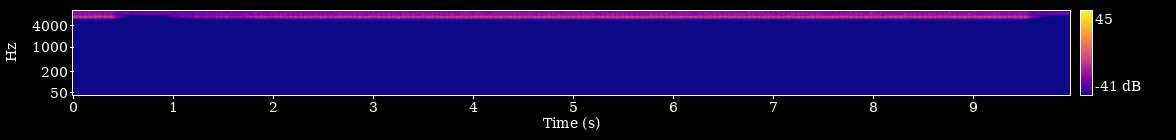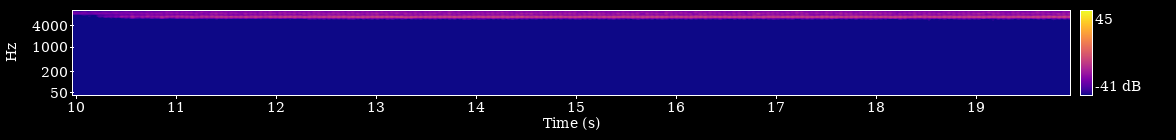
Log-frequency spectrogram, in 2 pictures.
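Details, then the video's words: Grasshoppers stridulating, with no music: a high, shrill, steady trill of rapid pulses that drops out briefly twice, near the start and about halfway through, then resumes at full strength. "Grass Hopper Sounds"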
